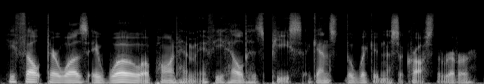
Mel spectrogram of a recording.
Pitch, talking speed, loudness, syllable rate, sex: 95 Hz, 235 wpm, -20 LUFS, 5.8 syllables/s, male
